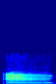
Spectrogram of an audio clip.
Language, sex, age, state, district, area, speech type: Malayalam, male, 18-30, Kerala, Thiruvananthapuram, rural, conversation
